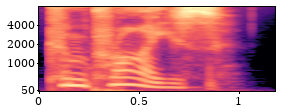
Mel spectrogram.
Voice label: "comprise", gb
